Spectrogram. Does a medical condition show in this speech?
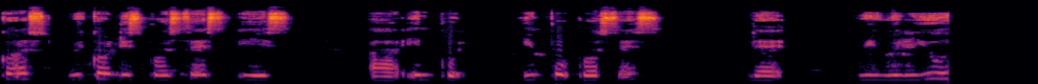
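No.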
